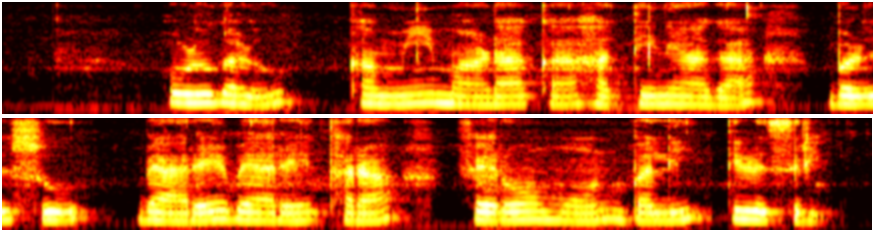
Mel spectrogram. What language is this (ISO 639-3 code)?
kan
